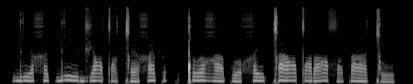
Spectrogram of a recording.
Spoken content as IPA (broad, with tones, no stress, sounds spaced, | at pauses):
d̪ iː˧ χ i˧ p d̪ iː˦˨ d͡ʒ iː˧ tˤ o˨ ǀ ɛ˨ χ ɛ˦ p | ǃ ʊː˦ ʁ a˧ p u˨ χ iː˧ ǀ aː˦ tˤ ɛ˧ ɾ aː˦ sˤ i˨ p aː˦˨ ǀ u˨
